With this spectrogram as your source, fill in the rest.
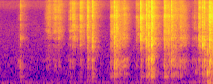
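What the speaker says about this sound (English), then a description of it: "what about if we use the pinking shears?" Pinking shears cutting paper in a series of quick, crisp snips, close and fairly quiet, the cuts coming faster and louder toward the end with no talking.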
